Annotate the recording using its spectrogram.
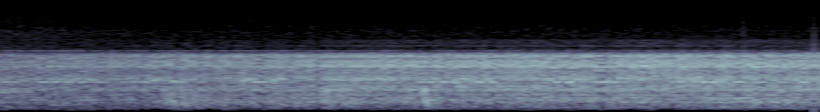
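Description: Faint hiss of an open space-to-ground radio channel between transmissions during a Soyuz docking approach, slowly growing louder.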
